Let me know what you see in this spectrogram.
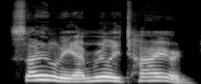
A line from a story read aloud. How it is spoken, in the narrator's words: Jack said, yawning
